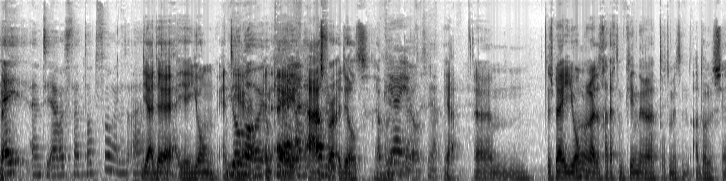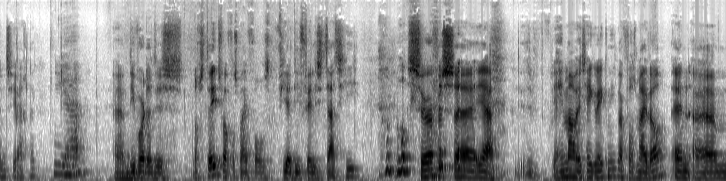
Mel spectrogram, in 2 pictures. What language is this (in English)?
Dutch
